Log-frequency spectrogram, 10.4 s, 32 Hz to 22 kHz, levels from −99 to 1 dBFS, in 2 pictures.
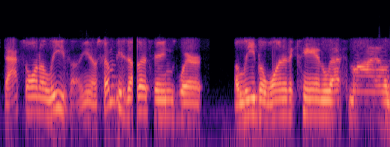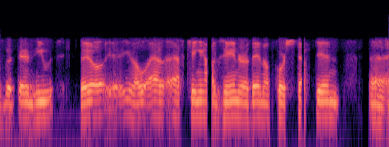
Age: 40-59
